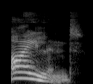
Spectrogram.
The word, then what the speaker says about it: island: no sorry not Castle Island okay the S is silent Isle Island then we have a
